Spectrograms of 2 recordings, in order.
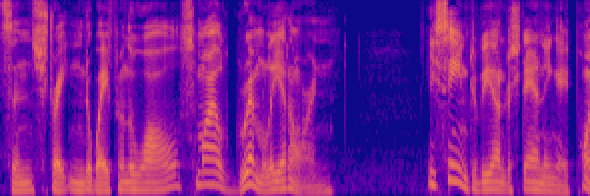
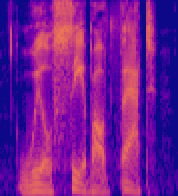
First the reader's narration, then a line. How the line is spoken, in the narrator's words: barked Spencer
